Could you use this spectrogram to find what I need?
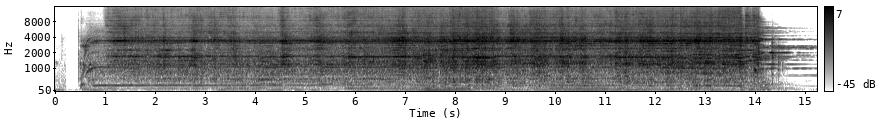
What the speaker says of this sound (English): first let's cut this bit of board down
